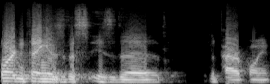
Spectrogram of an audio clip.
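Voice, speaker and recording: A man speaks with an American accent. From US West Coast. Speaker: game developer giving a talk. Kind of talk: lecture. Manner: fast.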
